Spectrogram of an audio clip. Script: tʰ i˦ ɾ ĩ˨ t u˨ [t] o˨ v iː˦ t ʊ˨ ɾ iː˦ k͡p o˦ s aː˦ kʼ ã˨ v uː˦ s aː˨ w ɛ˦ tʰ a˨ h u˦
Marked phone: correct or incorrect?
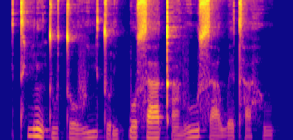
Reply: correct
